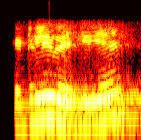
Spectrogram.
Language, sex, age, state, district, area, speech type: Hindi, male, 60+, Madhya Pradesh, Gwalior, rural, conversation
